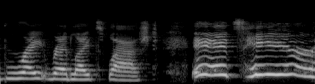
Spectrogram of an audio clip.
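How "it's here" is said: very high, loud excited holler; shrieking excited holler, much higher. Acted. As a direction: yell it like the big moment arrived. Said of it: "hollered Pig".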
